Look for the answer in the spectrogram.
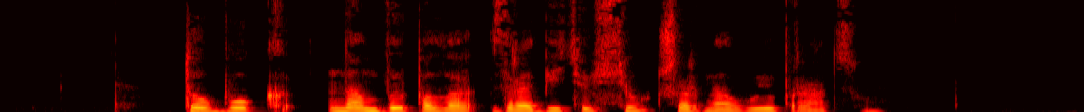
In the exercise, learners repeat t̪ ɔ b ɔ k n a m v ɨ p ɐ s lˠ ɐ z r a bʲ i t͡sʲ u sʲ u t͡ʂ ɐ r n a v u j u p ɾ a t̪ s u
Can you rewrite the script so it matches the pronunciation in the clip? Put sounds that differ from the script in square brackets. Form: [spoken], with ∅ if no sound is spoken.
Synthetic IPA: t̪ ɔ b ɔ k n a m v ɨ p ɐ [∅] lˠ ɐ z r a bʲ i t͡sʲ u sʲ u t͡ʂ ɐ r n a v u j u p ɾ a t̪ s u

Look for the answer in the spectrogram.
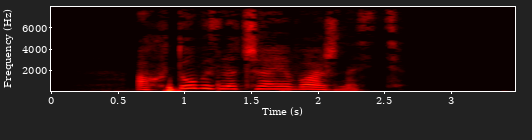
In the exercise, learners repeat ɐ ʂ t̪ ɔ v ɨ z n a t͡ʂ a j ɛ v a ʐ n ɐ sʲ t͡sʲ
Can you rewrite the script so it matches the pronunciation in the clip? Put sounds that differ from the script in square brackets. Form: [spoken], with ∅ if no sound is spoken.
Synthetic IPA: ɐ [x] t̪ ɔ v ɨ z n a t͡ʂ a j ɛ v a ʐ n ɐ sʲ t͡sʲ

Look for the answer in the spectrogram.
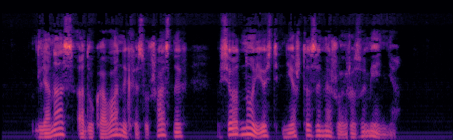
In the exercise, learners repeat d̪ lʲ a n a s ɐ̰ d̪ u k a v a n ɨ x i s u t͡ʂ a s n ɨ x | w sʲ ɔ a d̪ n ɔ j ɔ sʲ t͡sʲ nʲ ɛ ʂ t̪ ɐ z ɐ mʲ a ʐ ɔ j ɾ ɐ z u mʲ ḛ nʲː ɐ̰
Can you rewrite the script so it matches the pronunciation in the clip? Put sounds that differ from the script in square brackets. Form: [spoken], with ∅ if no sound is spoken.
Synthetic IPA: d̪ lʲ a n a s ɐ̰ d̪ u k a v a n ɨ x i s u t͡ʂ a s n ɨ x | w sʲ ɔ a d̪ n ɔ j ɔ sʲ t͡sʲ nʲ ɛ ʂ t̪ ɐ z ɐ mʲ a ʐ ɔ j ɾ ɐ z u mʲ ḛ nʲː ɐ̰

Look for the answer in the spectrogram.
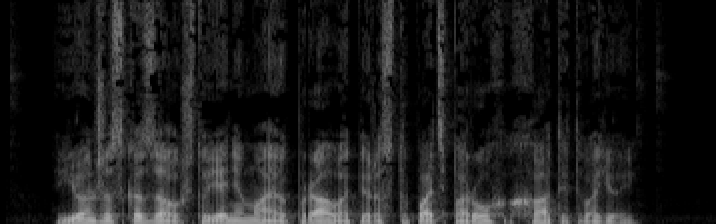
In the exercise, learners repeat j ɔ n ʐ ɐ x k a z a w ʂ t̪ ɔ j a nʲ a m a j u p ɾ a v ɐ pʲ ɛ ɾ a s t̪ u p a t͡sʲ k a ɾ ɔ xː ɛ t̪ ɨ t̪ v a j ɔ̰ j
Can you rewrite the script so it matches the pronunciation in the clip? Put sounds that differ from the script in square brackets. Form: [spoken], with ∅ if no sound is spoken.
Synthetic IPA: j ɔ n ʐ ɐ [s] k a z a w ʂ t̪ ɔ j a nʲ a m a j u p ɾ a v ɐ pʲ ɛ ɾ [ɐ] s t̪ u p a t͡sʲ [p] a ɾ ɔ xː [a] t̪ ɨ t̪ v a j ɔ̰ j

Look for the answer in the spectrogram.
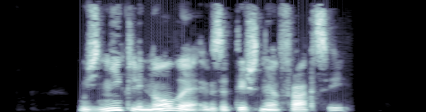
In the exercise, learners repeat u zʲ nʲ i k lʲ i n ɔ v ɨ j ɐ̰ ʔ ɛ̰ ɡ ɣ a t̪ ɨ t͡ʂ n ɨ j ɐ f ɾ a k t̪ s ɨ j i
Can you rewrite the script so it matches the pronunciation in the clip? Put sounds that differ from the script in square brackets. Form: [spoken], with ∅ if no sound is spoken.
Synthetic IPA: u zʲ nʲ i k lʲ i n ɔ v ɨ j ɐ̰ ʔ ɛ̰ ɡ [z] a t̪ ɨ t͡ʂ n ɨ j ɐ f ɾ a k t̪ s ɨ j i

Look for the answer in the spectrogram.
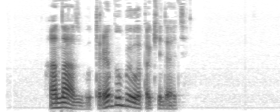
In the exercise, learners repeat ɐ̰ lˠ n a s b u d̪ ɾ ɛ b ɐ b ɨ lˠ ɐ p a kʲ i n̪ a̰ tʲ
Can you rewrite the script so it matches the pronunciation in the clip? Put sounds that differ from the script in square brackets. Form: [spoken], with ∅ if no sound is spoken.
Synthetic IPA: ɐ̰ [∅] n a [z] b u [t̪] ɾ ɛ b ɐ b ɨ lˠ ɐ p [ɐ] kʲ i [d̪] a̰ tʲ

